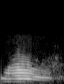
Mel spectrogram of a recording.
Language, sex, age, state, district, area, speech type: Hindi, male, 60+, Bihar, Madhepura, urban, conversation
